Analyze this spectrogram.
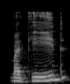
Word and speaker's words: Maggid: She's an ordained, how do you pronounce that, Maggid? Maggid, yes.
